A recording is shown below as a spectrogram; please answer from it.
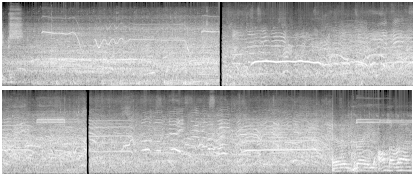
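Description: Football stadium crowd noise: many voices shouting and cheering at once. The sound drops out sharply twice, where the footage is cut.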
